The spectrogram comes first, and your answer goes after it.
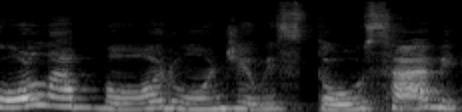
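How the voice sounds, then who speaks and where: A woman's fairly high voice with ordinary pitch variation and an animated tone, over noticeable background noise. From southern Brazil, Rio Grande do Sul. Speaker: preacher leading online prayer. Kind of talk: sermon.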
